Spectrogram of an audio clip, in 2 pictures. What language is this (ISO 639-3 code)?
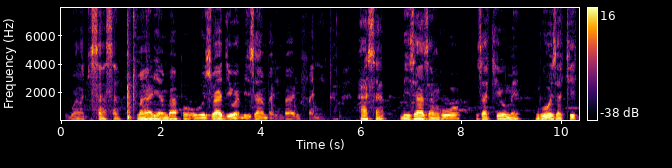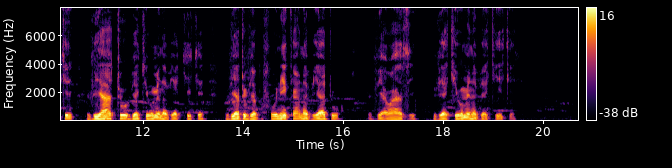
swa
